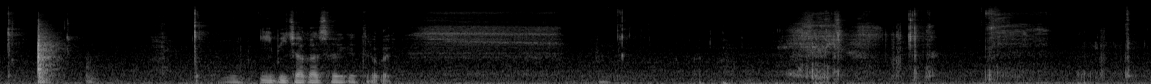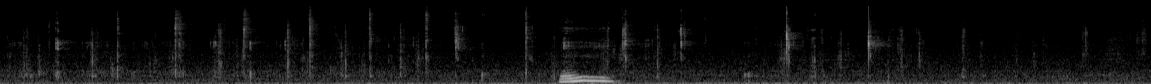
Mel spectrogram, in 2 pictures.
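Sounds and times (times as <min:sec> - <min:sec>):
breathy hisses: 0:04.1 - 0:05.7
person chewing food: 0:06.0 - 0:23.0.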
